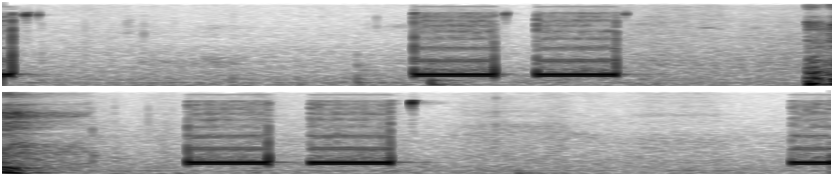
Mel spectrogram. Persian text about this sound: این شماره ای که شبکه کلمه زیر نویس کرده و ما در حال تماس با شبکه کلمه.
